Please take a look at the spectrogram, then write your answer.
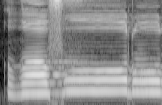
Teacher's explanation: Karena tanwin dhammah menghadapi huruf ro. Maka tanwinnya masuk ke ro, ghafurur tanpa dengungan. Jadi cukup ditekan. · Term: idgham bila gunnah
